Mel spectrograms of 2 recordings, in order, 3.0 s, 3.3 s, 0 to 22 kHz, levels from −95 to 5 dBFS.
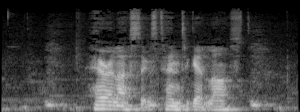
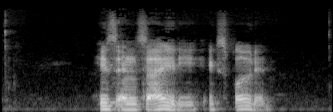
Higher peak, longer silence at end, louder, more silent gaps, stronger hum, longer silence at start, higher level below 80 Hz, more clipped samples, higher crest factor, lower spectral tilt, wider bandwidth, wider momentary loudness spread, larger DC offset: about the same, -2 dBFS vs -2 dBFS; second, 0.1 s vs 0.6 s; about the same, -19 LUFS vs -18 LUFS; neither; neither; second, 0.05 s vs 1 s; about the same, -52 dBFS vs -56 dBFS; neither; about the same, 20 dB vs 18 dB; about the same, -6.5 dB/octave vs -6 dB/octave; first, 15.5 kHz vs 13 kHz; first, 17 LU vs 14 LU; neither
